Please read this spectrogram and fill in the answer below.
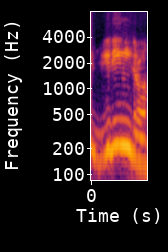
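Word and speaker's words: গিরীন্দ্র: খেয়াল করুন এখানে যে গিরিন্দ্র হ্যাঁ যদি এটা থাকে তাহলে আপনি গিরি ইন্দ্র বলবেন গিরি ইন্দ্র বলবেন না গিরি ইন্দ্র বলতে হবে গিরি ইন্দ্র না গিরিন্দ্র যেহেতু দীর্ঘ ইকার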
